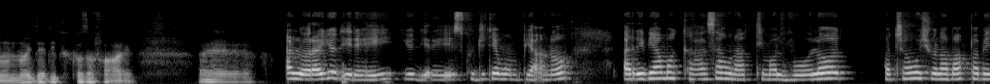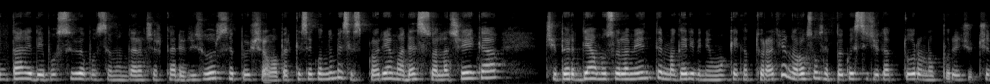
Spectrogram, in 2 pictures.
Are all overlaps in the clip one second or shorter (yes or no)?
yes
